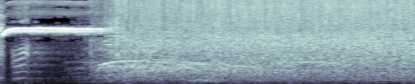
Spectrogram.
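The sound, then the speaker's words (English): A shrill, high-pitched whistle blast, blown to end the round while Jenny Eclair was speaking, lasts about a second and cuts off abruptly, then loud, steady applause takes over and continues to the end. “So Jenny Eclair was in speaking as a whistle when gained that extra point, and she's now in the other points in the round.”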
